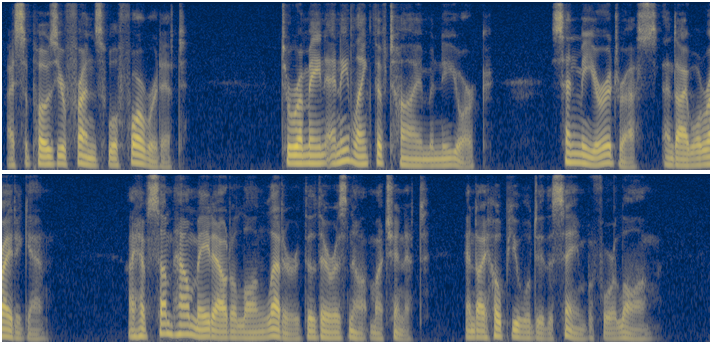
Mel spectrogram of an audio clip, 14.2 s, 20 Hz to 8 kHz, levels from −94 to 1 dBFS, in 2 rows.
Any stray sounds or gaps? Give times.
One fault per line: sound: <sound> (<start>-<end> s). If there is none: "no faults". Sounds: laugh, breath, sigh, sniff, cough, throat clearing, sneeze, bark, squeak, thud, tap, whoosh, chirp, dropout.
no faults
